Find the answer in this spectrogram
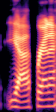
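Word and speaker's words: Brannagh: That's how graphic audio says Branna, so that's what I'm going with. Branna.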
